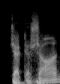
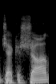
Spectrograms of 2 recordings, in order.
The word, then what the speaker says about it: Jay Sean: you is the song that I referenced with Jay Sean. Uh that's I thought I thought that was the obvious one. I mean, come on. That's And that's how his name is pronounced. It's Jay Sean, Jay Sean, let me rock you, Jay Sean.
